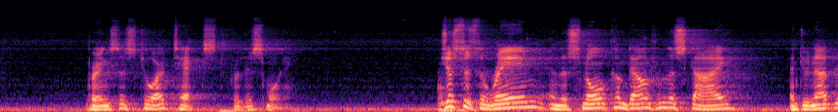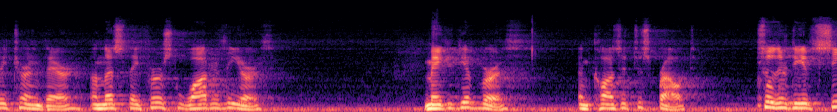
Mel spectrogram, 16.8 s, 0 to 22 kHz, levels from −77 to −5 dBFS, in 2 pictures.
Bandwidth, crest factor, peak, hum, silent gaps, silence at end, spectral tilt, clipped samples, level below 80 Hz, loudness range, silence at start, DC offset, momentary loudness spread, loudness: 11 kHz; 16 dB; 0 dBFS; none; none; 0 s; -6.5 dB/octave; under 0.1%; -36 dBFS; 4 LU; 0 s; under 0.1%; 21 LU; -16 LUFS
